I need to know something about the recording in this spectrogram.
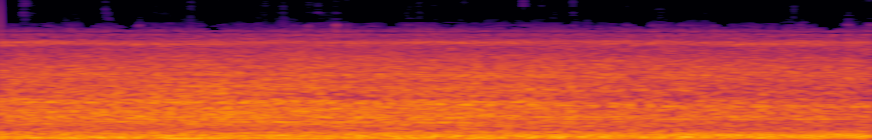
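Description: Small tabletop water fountain running: a steady rush of falling water with a low rumble underneath.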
